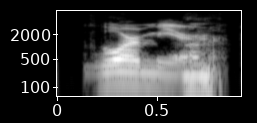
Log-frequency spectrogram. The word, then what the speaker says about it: Vormir: it, Morvir? I'm butchering that name now. I got Vormir.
